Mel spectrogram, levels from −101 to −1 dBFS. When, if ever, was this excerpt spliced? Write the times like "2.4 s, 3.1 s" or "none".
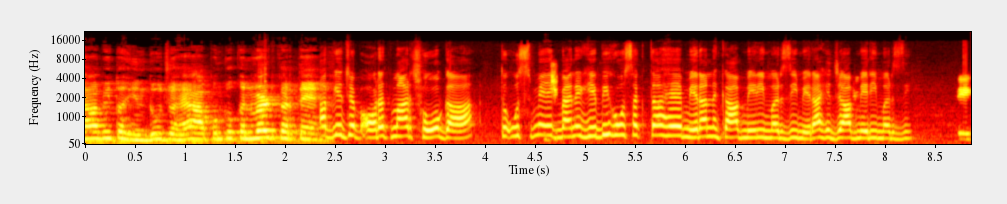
2.4 s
